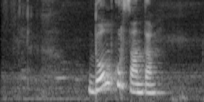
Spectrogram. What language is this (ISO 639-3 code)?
rus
